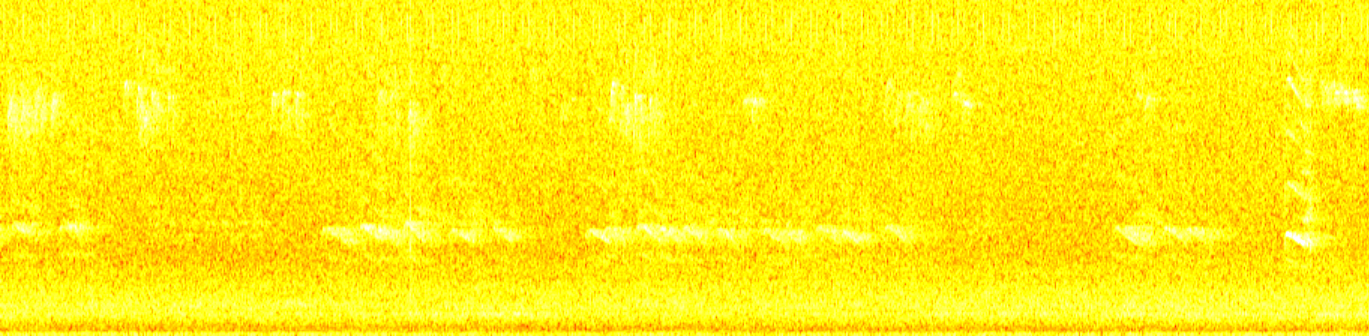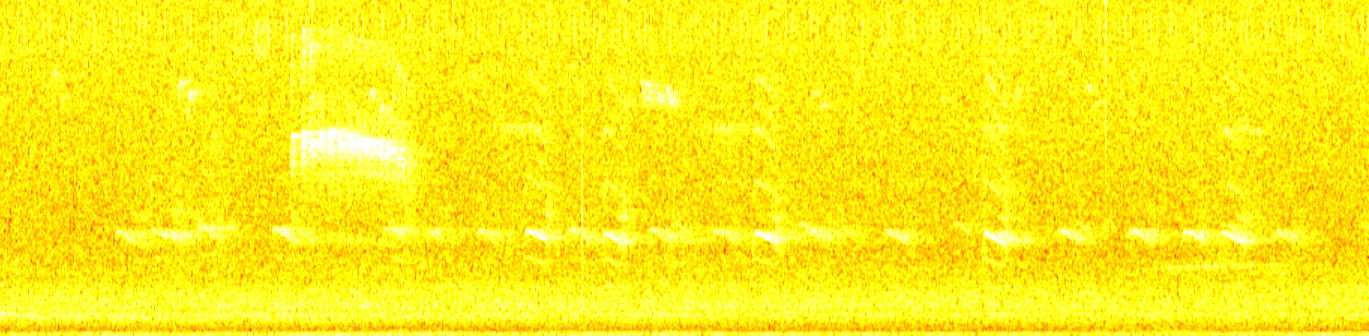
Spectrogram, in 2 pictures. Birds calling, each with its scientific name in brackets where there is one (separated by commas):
Blue Jay (Cyanocitta cristata), Pileated Woodpecker (Dryocopus pileatus), Downy Woodpecker (Dryobates pubescens), Black-capped Chickadee (Poecile atricapillus)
